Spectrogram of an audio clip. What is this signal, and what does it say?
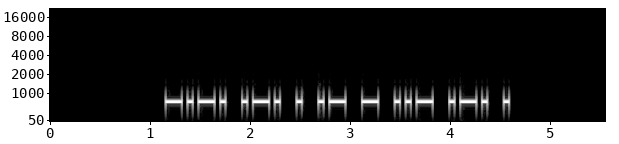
Morse code, heard as a keyed tone, about 22 wpm, 700 Hz. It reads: CREATURE
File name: practice / 22wpm / Eight Letter Words - 22wpm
